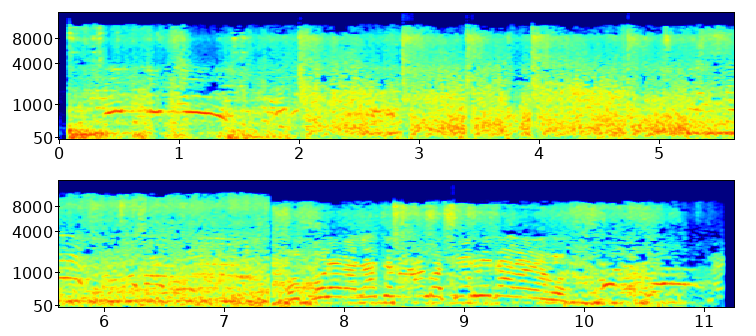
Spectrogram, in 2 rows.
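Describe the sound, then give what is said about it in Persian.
Sharp bursts of gunfire from government forces shooting at protesters crack through a noisy, hissing scene on Pirouzi Street in Tehran, Iran, on Thursday 18 Dey, with a crowd shouting and yelling throughout and several voices rising louder near the end. “تصویری منتشر شد از خیابان پیروزی تهران و در اون تیراندازی نیروهای حکومتی به سمت معترضان رو نشون میده.”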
